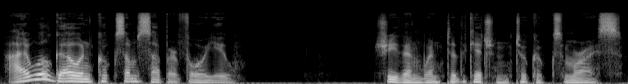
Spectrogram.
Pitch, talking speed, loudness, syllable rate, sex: 110 Hz, 180 wpm, -19 LUFS, 4.4 syllables/s, male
